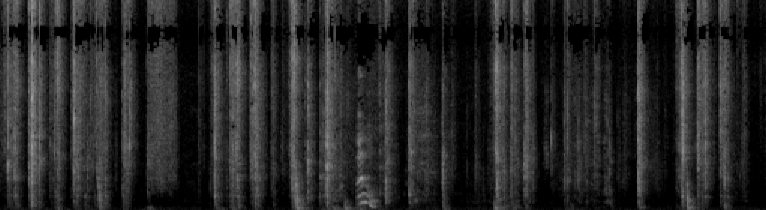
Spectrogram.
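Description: A deck of Lenormand cards being shuffled by hand: a stream of quick, uneven clicks and slaps as the cards hit against each other.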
